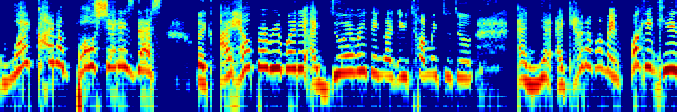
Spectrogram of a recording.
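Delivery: mock furious, high, angry yelling rant. Speaker retells losing keys and yelling at god; retelling an angry yell. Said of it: "And I start yelling at God".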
